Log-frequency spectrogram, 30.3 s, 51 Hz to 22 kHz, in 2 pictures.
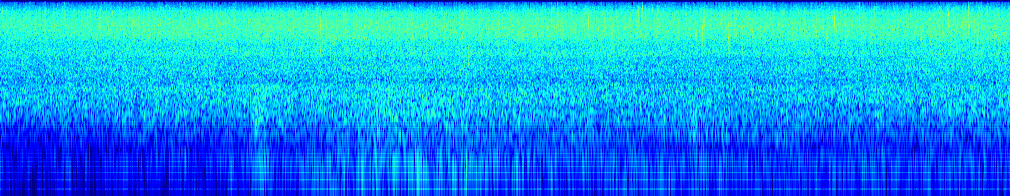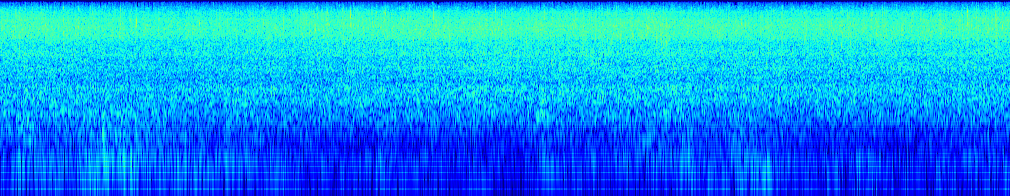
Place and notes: sounds of rain and thunder recorded over an ajar window.
Poznań, Poland, April 2014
